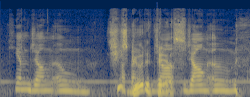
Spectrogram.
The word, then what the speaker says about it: Kim Jong-un: He says that really gets in, I'm going to pronounce his name wrong, into the area of Kim Jong, how do you say his name? Kim Jong-un.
